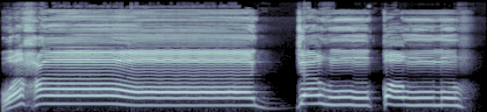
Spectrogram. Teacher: mesti baca secara enam harakat dipanjangkan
